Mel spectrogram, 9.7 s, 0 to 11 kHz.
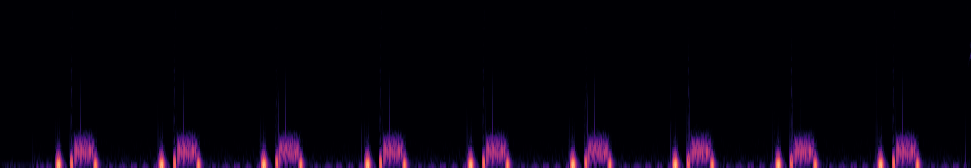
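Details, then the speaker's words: Mitral valve prolapse at about 58 per minute, with a mid-systolic click and late systolic murmur through standing and squatting maneuvers. The S1-to-click interval is 140 ms standing and 200 ms squatting. "now I will repeat these Maneuvers with the murmur restored"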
